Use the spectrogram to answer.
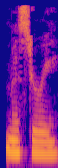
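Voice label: "mistery", English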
